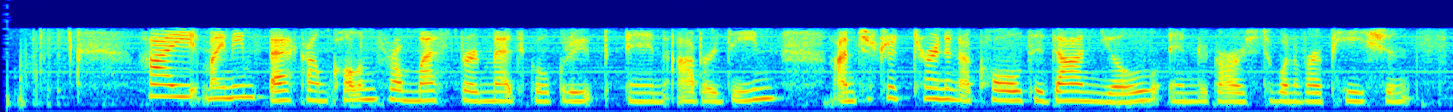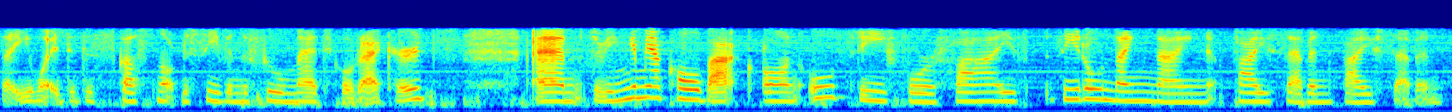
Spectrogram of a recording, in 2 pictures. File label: call recording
